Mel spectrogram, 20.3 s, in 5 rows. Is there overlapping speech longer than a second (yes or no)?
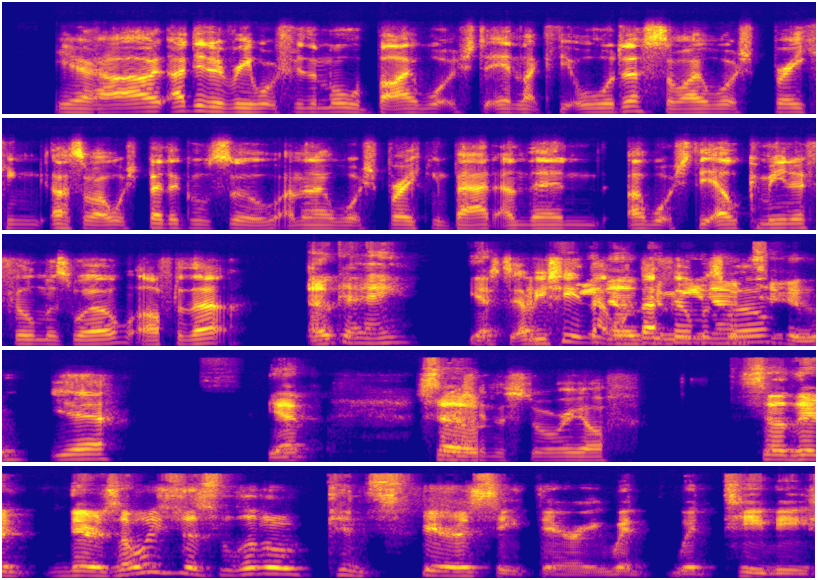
yes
